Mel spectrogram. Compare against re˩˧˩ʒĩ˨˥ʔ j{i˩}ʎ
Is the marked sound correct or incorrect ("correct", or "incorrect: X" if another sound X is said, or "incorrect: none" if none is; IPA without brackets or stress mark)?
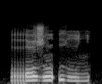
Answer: correct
